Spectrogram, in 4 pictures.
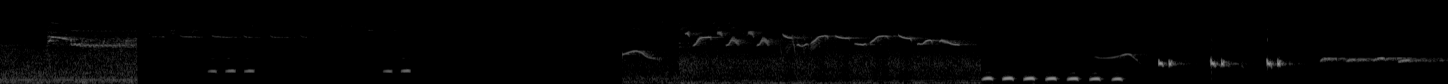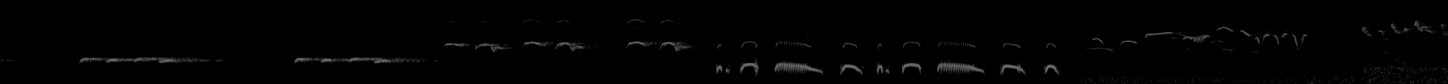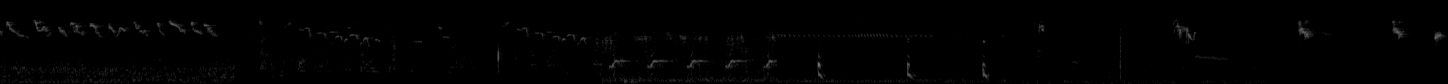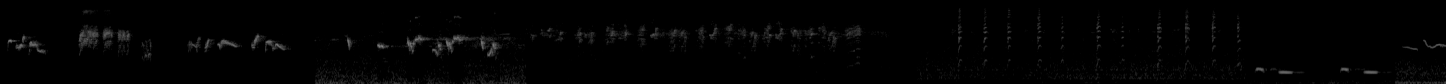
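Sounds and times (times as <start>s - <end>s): birds chirping and calling: 17.7s - 27.5s, 28.2s - 39.4s, 43.4s - 52.2s, 52.9s - 57.9s.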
